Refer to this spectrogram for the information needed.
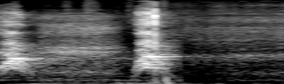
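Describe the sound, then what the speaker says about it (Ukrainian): A dog barks twice in a rural Ukrainian village, two short sharp barks about half a second apart, moderately near, with quiet outdoor background between them. "собака гавкає"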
